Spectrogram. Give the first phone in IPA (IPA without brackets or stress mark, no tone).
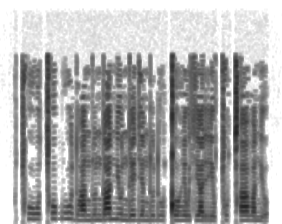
ǀʰ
